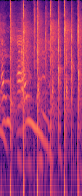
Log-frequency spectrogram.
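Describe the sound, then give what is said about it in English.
A quick run of about nine sharp hand claps, fairly loud, in a slightly uneven rhythm, with a young voice talking and exclaiming over them. “showing appreciation by smacking your hands together to make a noise”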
